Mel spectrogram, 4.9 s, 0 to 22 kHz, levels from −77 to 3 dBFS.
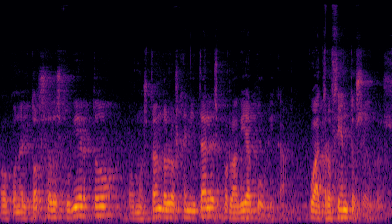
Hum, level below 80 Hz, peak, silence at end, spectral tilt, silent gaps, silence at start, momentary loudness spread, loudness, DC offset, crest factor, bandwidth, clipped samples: none; -56 dBFS; -6 dBFS; 0 s; -7 dB/octave; none; 0 s; 10 LU; -23 LUFS; under 0.1%; 16 dB; over 20 kHz; under 0.1%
